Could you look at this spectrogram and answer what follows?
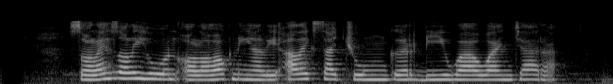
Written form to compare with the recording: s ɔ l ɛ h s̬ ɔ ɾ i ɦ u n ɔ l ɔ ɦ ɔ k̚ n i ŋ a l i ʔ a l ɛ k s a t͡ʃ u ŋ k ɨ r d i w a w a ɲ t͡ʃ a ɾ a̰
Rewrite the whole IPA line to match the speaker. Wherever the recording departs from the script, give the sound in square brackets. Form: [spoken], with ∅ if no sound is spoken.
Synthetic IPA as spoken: s ɔ l ɛ h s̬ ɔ [l] i ɦ u n ɔ l ɔ ɦ ɔ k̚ n i ŋ a l i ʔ a l ɛ k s a t͡ʃ u ŋ k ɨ r d i w a w a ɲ t͡ʃ a ɾ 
